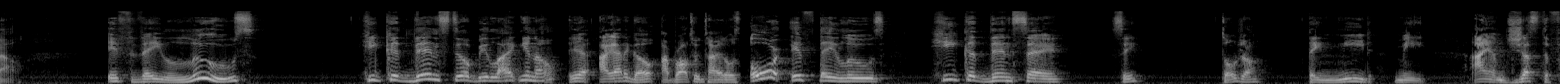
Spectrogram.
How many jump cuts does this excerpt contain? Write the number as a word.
one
